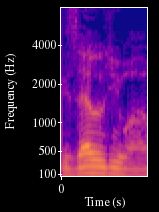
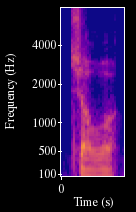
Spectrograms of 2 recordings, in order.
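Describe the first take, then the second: First: The name is pronounced in an exaggerated, drawn-out way. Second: The name is pronounced in a plain, simple way. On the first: The speaker calls it wrong. "I was over pronouncing the fuck out of it" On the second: The speaker calls it right. "when it's just Shelwa"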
